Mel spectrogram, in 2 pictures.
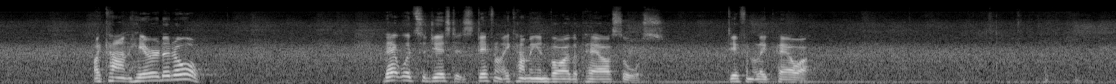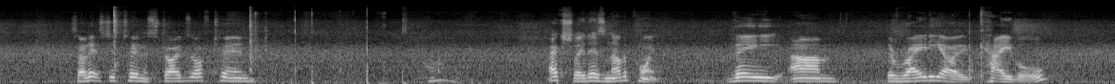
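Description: A middle-aged man talks calmly into a close headset microphone, in short bursts with pauses.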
